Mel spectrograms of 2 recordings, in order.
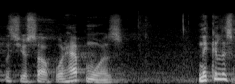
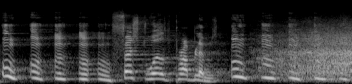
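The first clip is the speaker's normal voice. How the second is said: smug munching hum; 6 semitones higher than usual. Retold or imitated.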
